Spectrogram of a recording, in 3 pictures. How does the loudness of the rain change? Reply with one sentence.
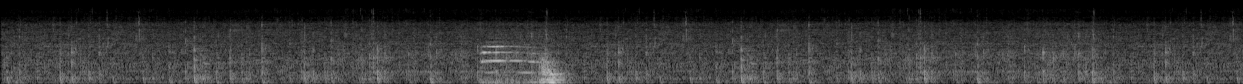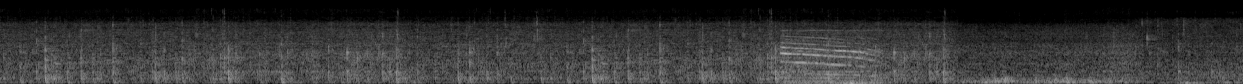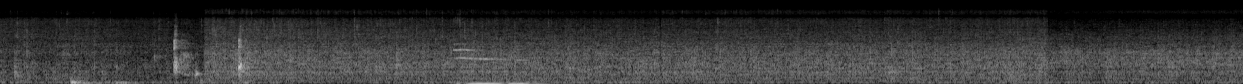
The loudness of the rain stays about the same.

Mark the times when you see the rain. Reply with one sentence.
The rain can be heard from 0.0 to 37.2 s.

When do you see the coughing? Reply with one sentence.
The coughing can be heard from 26.6 to 27.4 s.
